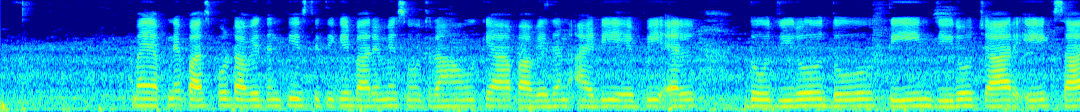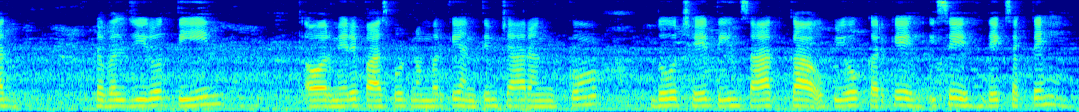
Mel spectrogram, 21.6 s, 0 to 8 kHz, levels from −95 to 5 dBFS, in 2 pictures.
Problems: none marked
